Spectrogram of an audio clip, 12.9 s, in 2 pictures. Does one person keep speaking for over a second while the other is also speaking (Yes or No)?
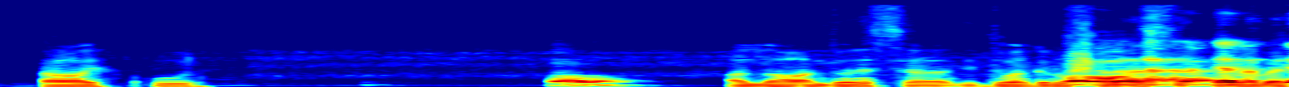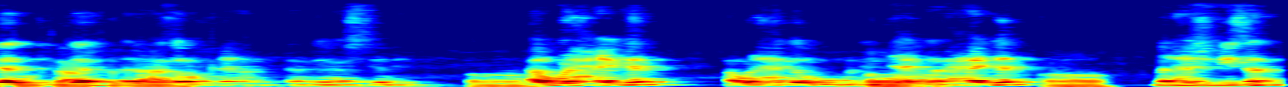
Yes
